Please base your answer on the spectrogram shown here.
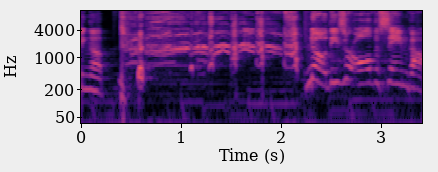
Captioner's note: laughing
